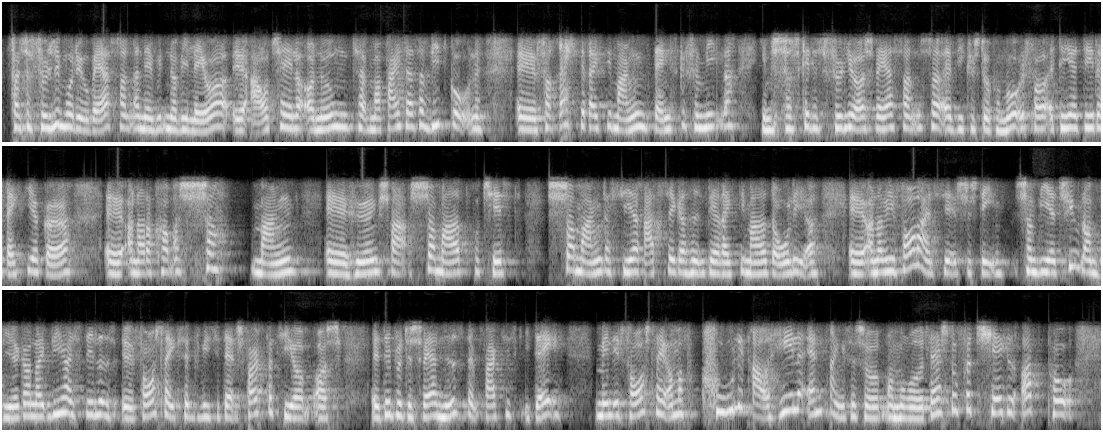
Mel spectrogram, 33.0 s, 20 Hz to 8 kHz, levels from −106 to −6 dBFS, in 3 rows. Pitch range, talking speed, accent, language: 205-245 Hz, 225 wpm, native, Danish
